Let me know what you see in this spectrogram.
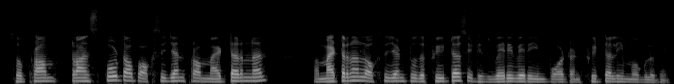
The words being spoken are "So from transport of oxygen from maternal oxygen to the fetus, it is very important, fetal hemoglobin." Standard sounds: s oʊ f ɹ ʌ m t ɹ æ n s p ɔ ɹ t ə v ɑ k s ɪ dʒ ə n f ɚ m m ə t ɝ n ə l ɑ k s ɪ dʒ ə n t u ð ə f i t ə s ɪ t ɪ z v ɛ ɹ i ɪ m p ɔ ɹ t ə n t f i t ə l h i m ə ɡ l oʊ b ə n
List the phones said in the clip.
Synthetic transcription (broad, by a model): s oʊ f ɹ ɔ m t ɹ æ n s p ɔ ɹ t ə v ɑ k s ɪ dʒ ə n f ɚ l m ə t ɝ n ə l ɑ k s ɪ dʒ ə n t u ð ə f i t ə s ɪ t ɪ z v ɛ ɹ i ɪ m p ɔ ɹ t ə n t f i t ə l h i m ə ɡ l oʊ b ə n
